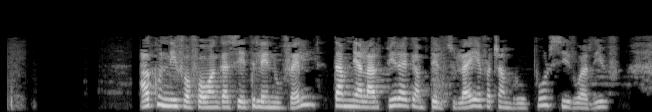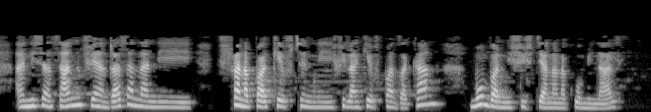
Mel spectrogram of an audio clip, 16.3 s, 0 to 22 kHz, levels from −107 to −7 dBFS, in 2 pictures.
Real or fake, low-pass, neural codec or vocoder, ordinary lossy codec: real; 7.2 kHz; none; MP3, 24 kbps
